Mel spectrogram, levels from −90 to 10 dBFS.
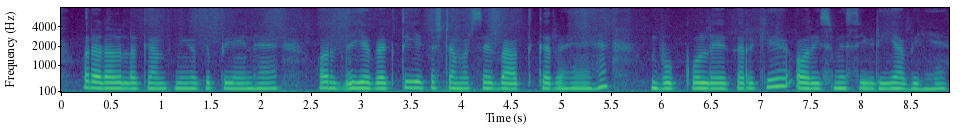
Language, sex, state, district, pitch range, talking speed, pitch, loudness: Hindi, female, Bihar, Jahanabad, 190-200 Hz, 170 wpm, 190 Hz, -23 LUFS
